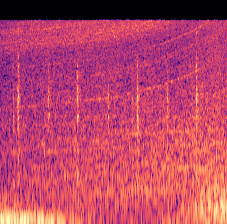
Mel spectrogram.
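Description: Ticking-clock sound effect counting down a quiz timer, with short separate ticks and the backing music dropped out.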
